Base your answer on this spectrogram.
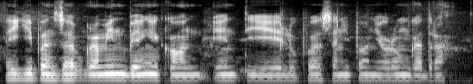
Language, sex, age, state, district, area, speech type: Manipuri, male, 18-30, Manipur, Tengnoupal, rural, read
